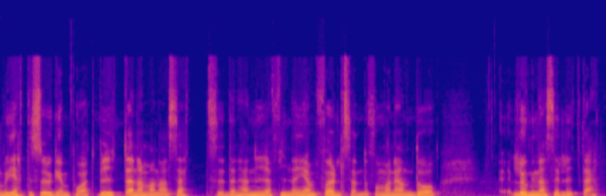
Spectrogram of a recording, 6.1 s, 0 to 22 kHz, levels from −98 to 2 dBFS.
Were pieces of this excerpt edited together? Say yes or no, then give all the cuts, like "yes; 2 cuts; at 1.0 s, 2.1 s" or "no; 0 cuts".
no; 0 cuts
